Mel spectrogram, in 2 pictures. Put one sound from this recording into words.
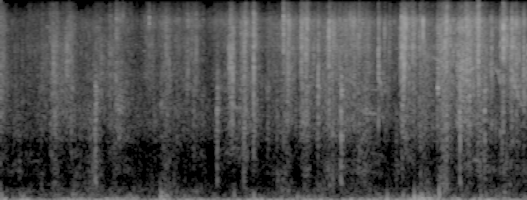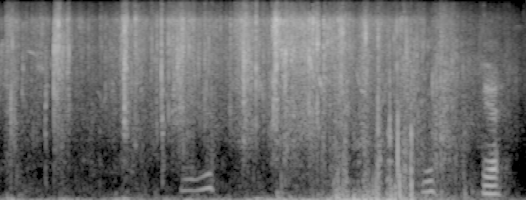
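Footsteps crunch on dry leaves and twigs outdoors.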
